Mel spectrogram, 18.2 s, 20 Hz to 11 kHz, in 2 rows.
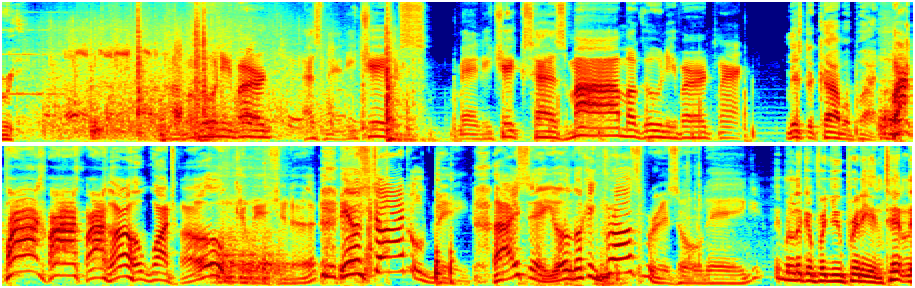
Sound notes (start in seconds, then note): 0.1 radio chatter, door opens; 3.4 door closes; 8.8 startled squawking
